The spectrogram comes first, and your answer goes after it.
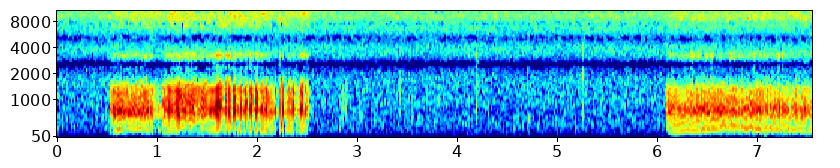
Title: Oreo snoring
